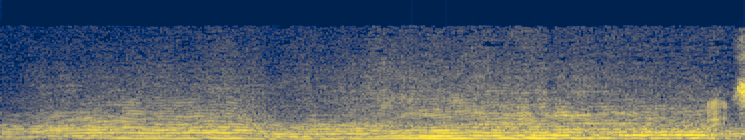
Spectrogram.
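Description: Racing sidecar motorbike engine running as the outfit sets off, the rider trying to get into gear: a steady, loud buzzing drone that dips in pitch briefly, then holds and climbs slightly near the end.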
